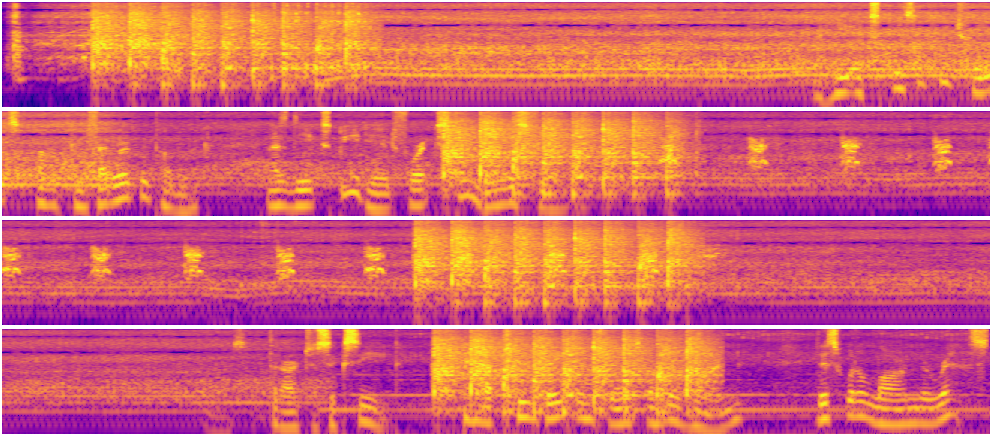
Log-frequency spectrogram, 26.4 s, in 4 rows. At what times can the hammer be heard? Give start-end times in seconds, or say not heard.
0.6-2.5, 9.5-11.2, 15.9-17.9, 22.6-24.6.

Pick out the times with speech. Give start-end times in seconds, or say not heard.
5.4-10.4, 21.1-26.3.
